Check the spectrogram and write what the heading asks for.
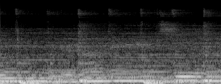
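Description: Live rock band playing a slow, guitar-led instrumental passage with sustained bass notes, heard from among the concert audience.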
